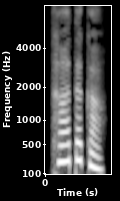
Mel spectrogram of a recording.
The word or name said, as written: ಖಾತಕ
